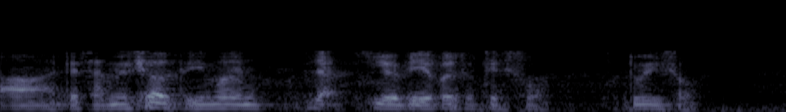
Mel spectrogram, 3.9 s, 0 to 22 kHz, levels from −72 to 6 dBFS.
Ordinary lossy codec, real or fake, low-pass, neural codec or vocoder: AAC, 16 kbps; fake; 7.2 kHz; codec, 16 kHz, 1 kbps, FunCodec, trained on Chinese and English, 50 frames a second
